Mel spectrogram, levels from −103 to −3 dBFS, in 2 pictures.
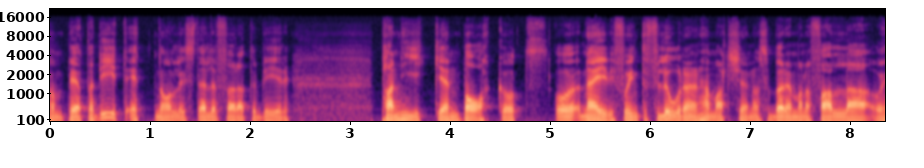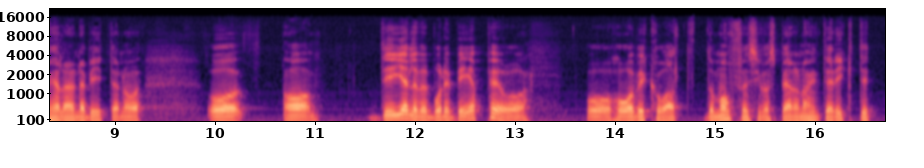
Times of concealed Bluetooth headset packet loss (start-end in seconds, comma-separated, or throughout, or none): none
